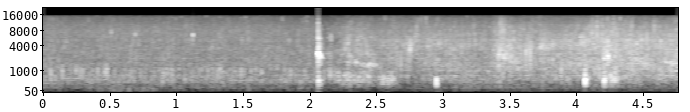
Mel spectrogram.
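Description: Onion, tomato and green chilli masala sizzling in hot oil in an iron kadai, ginger-garlic paste just added. A spatula stirs through it, adding scrapes and clicks against the pan, with one sharp click about two seconds in.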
